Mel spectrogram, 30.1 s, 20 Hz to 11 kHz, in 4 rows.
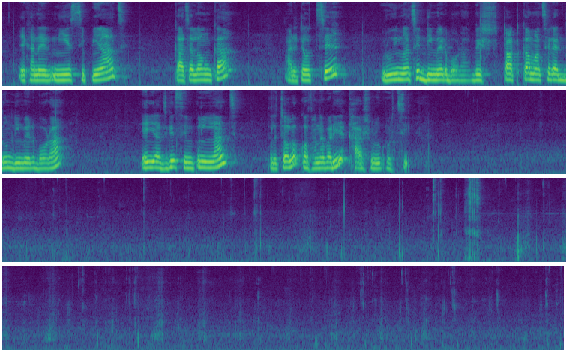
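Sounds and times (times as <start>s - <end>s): person chewing food: 15.7s - 30.0s.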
